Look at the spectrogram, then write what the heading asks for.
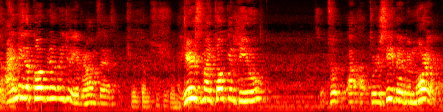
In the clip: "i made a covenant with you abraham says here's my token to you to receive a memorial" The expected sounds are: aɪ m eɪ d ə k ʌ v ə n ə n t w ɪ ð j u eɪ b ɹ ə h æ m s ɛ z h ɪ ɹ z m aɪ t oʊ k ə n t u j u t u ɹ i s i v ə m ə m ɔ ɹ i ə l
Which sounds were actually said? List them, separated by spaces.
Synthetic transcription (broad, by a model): aɪ m eɪ d ə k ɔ b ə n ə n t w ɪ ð j u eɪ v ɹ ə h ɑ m s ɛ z h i ɹ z m aɪ t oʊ k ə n t u j u t u ɹ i s i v ə m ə m ɔ ɹ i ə l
